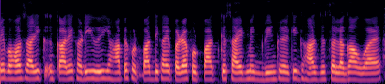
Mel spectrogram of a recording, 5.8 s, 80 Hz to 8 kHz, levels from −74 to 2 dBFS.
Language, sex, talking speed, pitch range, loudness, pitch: Hindi, female, 260 wpm, 200-215 Hz, -17 LUFS, 205 Hz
